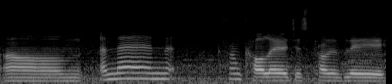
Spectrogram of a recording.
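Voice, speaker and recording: Against noticeable background noise, a woman with a very deep, low pitch speaks in a lively intonation. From Britain. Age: 20s. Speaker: college swimmer. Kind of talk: interview. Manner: hesitant, many fillers. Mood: relaxed, reflective. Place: hall. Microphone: lapel.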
